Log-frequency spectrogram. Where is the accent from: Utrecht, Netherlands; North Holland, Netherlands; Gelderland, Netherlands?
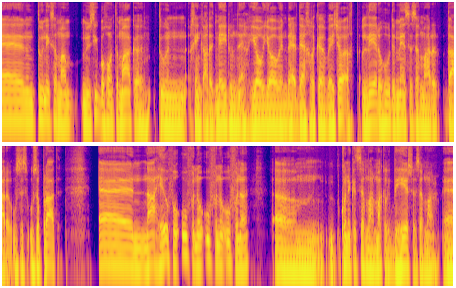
North Holland, Netherlands; Amsterdam; Ik kom uit Amsterdam, Zuidoost. En Ja, ik ben eigenlijk een storytelling artist. Geboren en getogen in Amsterdam.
